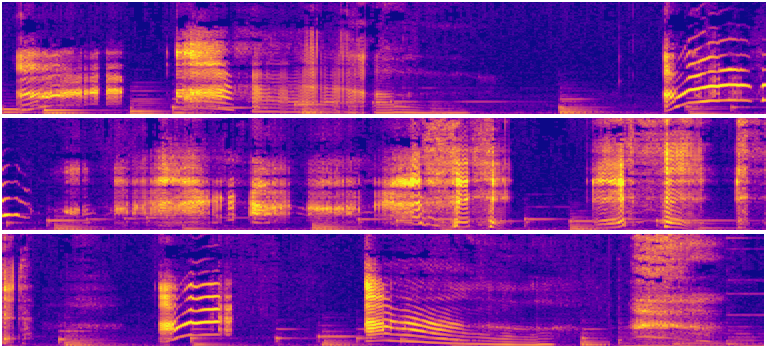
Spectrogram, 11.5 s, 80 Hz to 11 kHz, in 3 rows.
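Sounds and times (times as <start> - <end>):
voice imitating a cartoon baby giggling with high-pitched squeals and coos: 0.0 - 2.3, 3.3 - 7.8, 8.4 - 8.8, 9.5 - 10.4.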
